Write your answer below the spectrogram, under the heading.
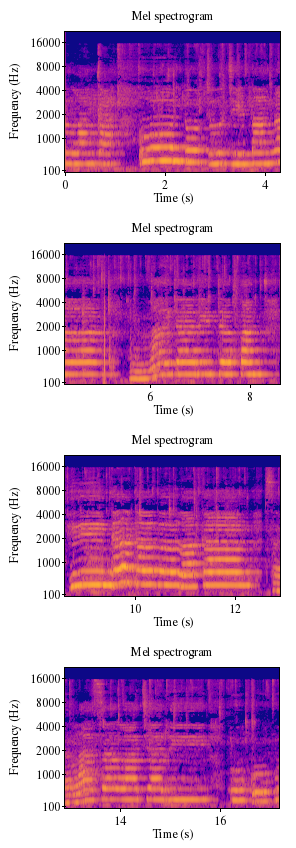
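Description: A woman singing a song on her own, with no instruments, in phrases of held notes with short breaths between them.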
